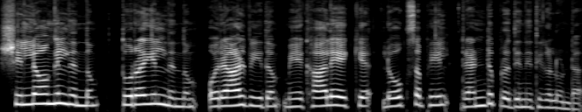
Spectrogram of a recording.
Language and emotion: Malayalam, neutral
